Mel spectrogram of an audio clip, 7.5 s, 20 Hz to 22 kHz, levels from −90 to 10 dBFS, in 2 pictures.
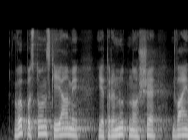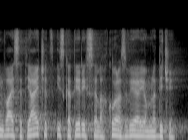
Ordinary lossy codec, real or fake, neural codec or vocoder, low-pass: none; real; none; 9.9 kHz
